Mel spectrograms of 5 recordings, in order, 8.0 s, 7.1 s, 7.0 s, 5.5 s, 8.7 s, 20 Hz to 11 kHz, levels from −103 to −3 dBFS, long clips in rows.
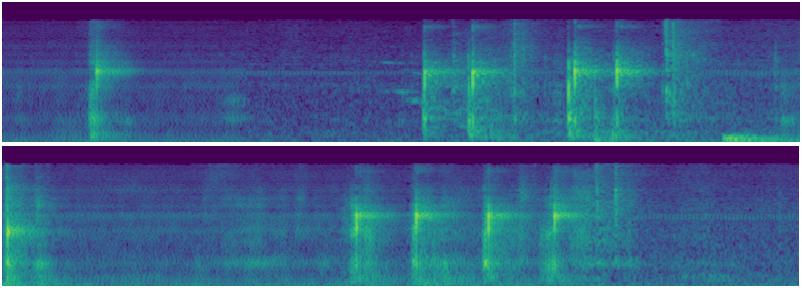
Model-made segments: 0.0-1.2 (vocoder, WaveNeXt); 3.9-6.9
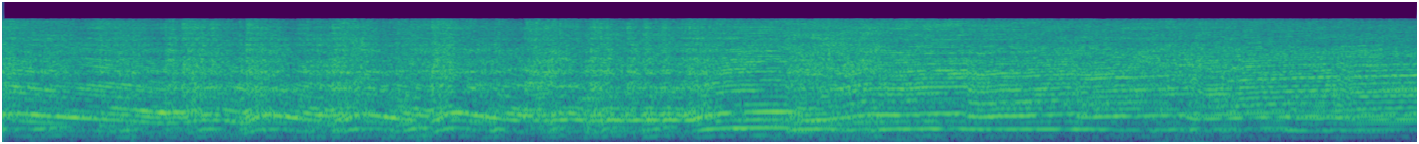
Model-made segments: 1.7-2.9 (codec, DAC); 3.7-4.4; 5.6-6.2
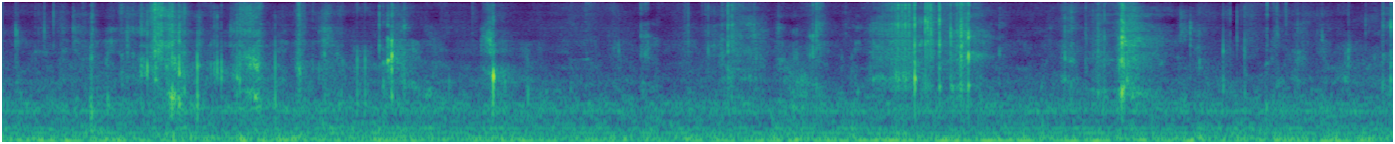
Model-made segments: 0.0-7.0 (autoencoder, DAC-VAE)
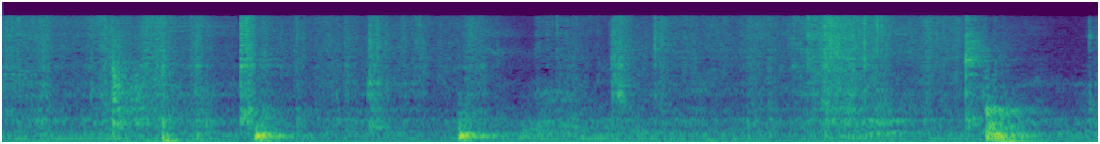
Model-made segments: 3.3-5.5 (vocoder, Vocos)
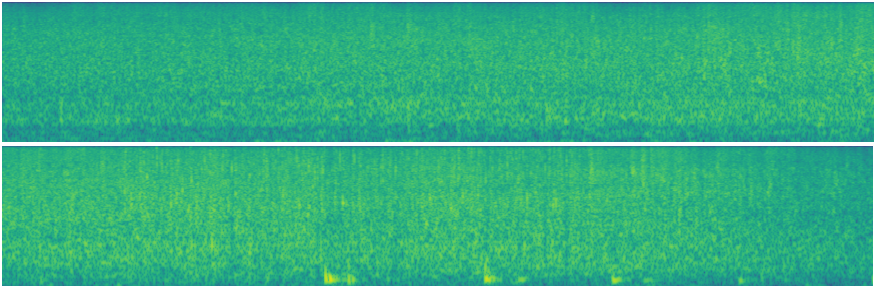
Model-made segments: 0.0-4.9 (vocoder, Vocos); 7.3-8.7

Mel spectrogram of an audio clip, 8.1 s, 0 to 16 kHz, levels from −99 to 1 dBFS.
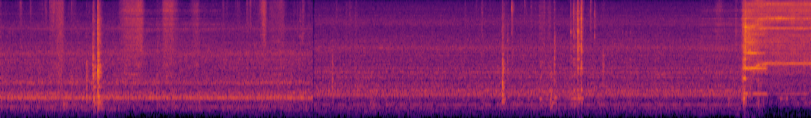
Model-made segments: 1.2-2.2 (autoencoder, DAC-VAE); 7.0-8.1

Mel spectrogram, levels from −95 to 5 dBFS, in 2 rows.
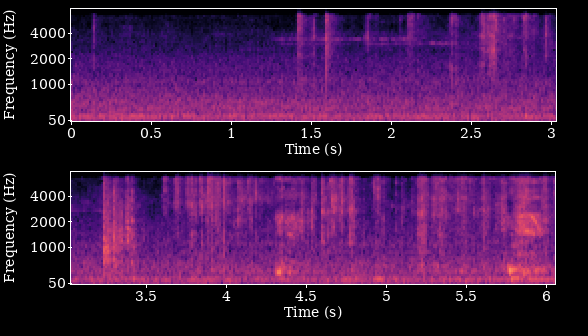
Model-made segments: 4.4-4.9 (vocoder, BigVGAN v2)

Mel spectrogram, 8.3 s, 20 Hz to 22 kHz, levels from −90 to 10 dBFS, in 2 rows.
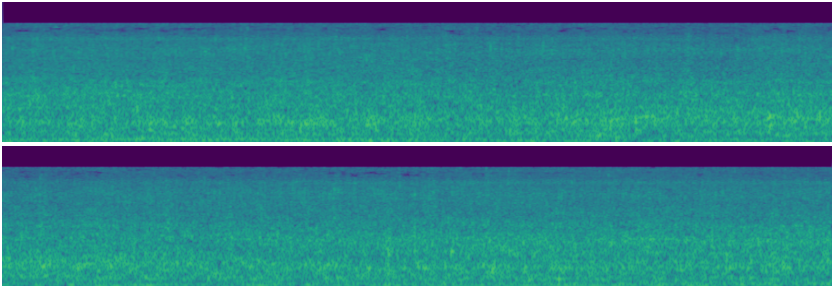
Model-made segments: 0.0-1.7 (vocoder, Vocos)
